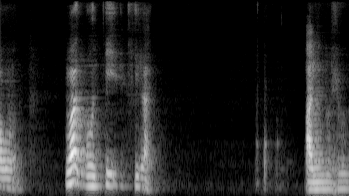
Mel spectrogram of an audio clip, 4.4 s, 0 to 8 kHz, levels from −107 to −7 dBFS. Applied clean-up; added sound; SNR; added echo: neural mask model DeepFilterNet 3.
